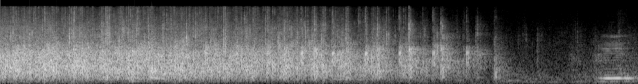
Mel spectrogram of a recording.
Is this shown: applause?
yes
